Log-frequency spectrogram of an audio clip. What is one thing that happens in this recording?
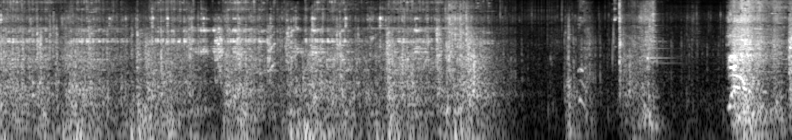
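A wooden cable car rattles along a creaking cable overhead.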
